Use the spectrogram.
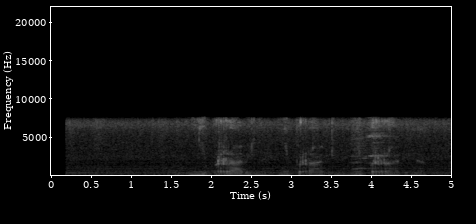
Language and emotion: Russian, angry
